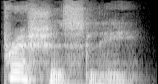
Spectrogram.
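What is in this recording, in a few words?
"preciously", British English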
